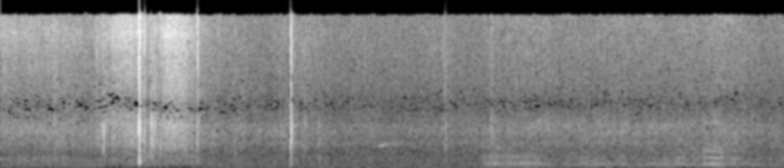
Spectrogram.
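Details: Bumblebees, a nest removed from a loft space in Mansfield during pest control, give a low, droning buzz that wavers in pitch after a few sharp knocks and clicks.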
